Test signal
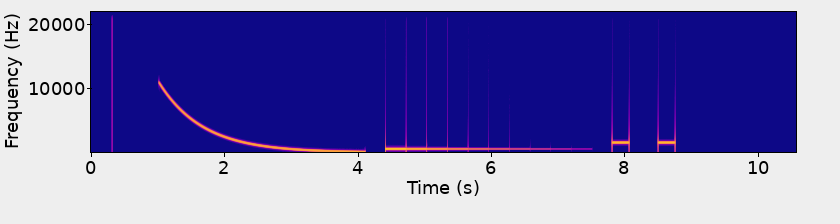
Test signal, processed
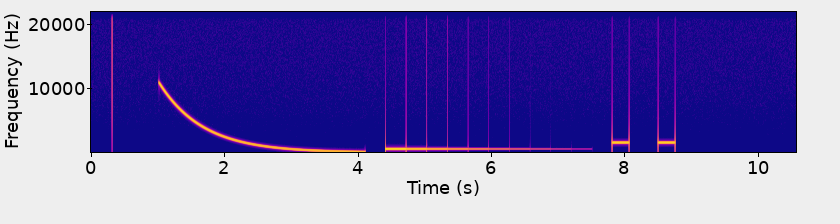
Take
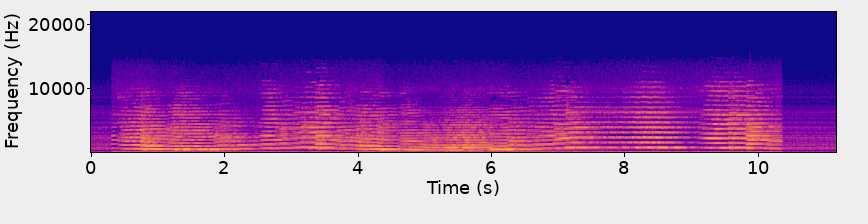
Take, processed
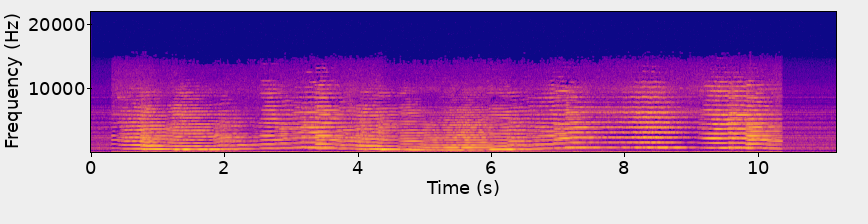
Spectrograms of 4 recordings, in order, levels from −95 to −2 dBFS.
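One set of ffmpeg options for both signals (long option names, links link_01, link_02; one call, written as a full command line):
ffmpeg -i in.wav -af "highshelf=frequency=4600:gain=10.5,volume=4.5dB" out.wav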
